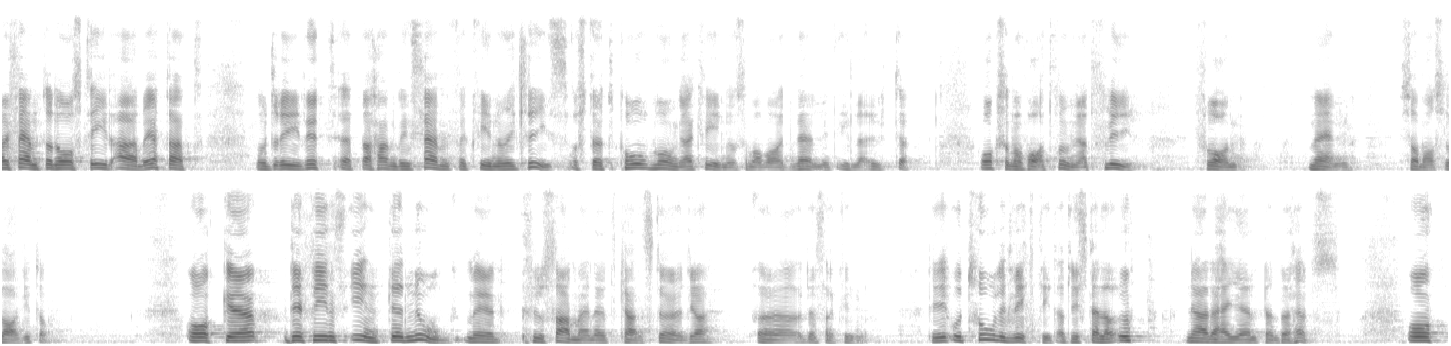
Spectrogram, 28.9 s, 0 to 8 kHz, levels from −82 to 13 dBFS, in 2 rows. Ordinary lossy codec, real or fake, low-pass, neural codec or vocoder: none; fake; 7.2 kHz; codec, 44.1 kHz, 3.4 kbps, Pupu-Codec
